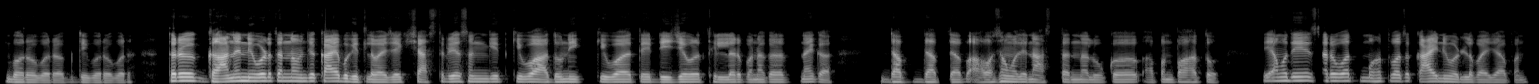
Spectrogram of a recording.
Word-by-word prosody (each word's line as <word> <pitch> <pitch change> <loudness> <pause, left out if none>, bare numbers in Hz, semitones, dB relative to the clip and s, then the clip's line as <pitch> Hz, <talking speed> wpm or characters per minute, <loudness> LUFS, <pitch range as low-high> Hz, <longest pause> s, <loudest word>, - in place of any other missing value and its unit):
बरोबर. 105 -3 -3
अगदी 105 +2 -6
बरोबर. 100 0 -6 0.4
तर 165 +1 +10 0.3
गाणं 140 +5 +8
निवडताना 165 0 +4
म्हणजे 155 0 +2
काय 150 0 +8
बघितलं 125 -5 0
पाहिजे? 115 0 +1
एक 115 - -8
शास्त्रीय 130 +5 0
संगीत 130 0 -3
किंवा 125 -2 +2
आधुनिक 120 +1 -1
किंवा 120 0 +1
ते 115 - 0
डीजेवर 120 +1 +2
थिल्लरपणा 115 -1 -2
करत 115 -1 -4
नाही 125 +1 -2
का? 105 - -5 0.6
धप-धप-धप 115 -1 -3
आवाजामध्ये 120 +3 -2
नाचताना 110 0 -5
लोकं 110 +1 -6
आपण 110 +2 -9
पाहतो. 110 -2 -6 0.5
यामध्ये 175 +1 +1
सर्वात 165 0 -1
महत्त्वाचं 150 +1 -4
काय 130 +2 +4
निवडलं 120 -5 -4
पाहिजे 110 -1 -5
आपण? 105 0 -11
115 Hz, 135 wpm, -24 LUFS, 110-135 Hz, 0.6 s, तर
